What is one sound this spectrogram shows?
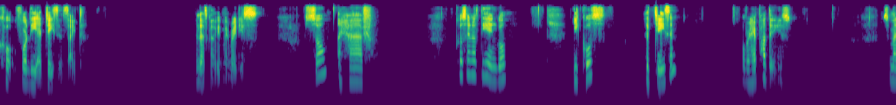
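A woman speaks calmly into a close microphone, pausing between phrases.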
